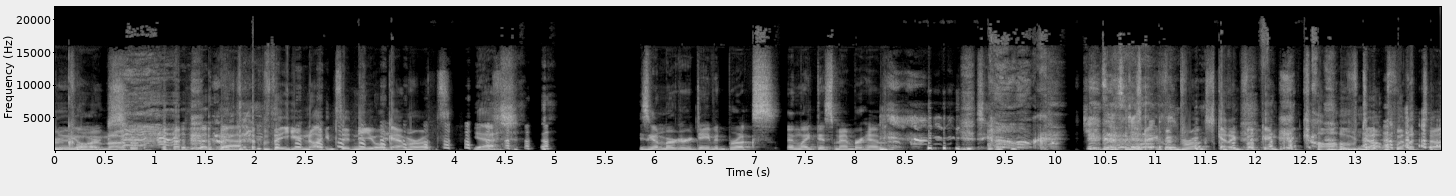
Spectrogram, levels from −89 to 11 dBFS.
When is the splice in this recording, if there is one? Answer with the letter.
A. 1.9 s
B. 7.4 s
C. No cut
C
